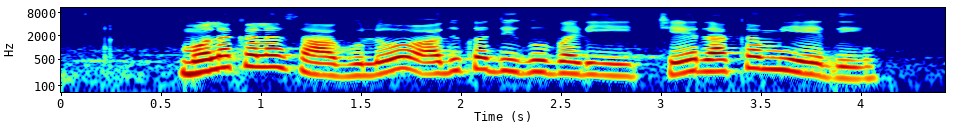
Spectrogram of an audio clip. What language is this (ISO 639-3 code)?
tel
